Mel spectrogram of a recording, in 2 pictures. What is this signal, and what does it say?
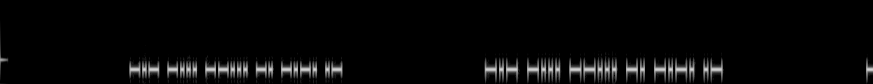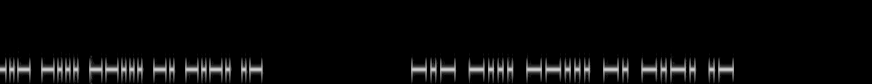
Morse code, heard as a keyed tone, about 31 wpm, 700 Hz. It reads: KB7NCA KB7NCA KB7NCA KB7NCA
